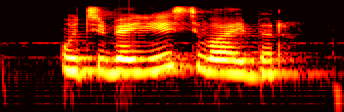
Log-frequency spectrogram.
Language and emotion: Russian, neutral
